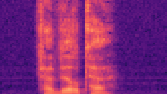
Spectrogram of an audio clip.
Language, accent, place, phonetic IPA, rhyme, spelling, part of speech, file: German, Germany, Berlin, [fɛɐ̯ˈvɪʁtɐ], -ɪʁtɐ, verwirrter, adjective, De-verwirrter.ogg
- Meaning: 1. comparative degree of verwirrt 2. inflection of verwirrt: strong/mixed nominative masculine singular 3. inflection of verwirrt: strong genitive/dative feminine singular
